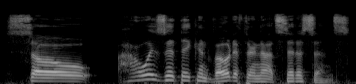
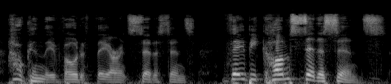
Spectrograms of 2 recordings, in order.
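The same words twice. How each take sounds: First: Slow, mock-innocent question; playing innocent. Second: Amazed repeat. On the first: Driver feigns innocence to trap passenger: slow innocent question. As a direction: ask it slowly like you know nothing. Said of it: "I'm gonna play this really innocent". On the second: Retold or imitated. Passenger echoes driver's question in amazement: mock surprise. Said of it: "repeats to herself in amazement".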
